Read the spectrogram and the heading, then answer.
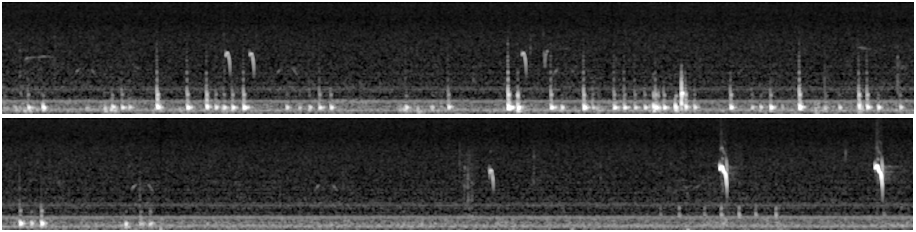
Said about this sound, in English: Birds are foraging a little bit on this tree. Pretty quiet.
